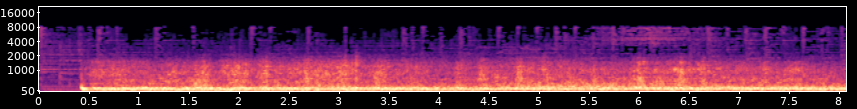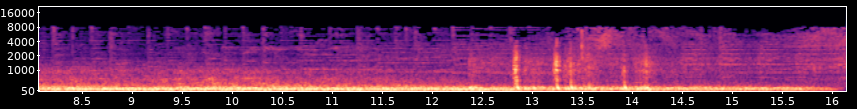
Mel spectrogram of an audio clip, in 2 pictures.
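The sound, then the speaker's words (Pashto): Military aircraft attacking near Damascus, Syria, heard as a loud, continuous low rumbling roar that holds steady for the whole stretch with no breaks. “دا د هغه الوتکو ژغ چې رویټرز اژانس ثبت د دوی ژغونه ثبت کړي دي چې تقریبا نیم ساعت مخکې د سوریې مرکز دمشق ته نږدې حمله کولې.”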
